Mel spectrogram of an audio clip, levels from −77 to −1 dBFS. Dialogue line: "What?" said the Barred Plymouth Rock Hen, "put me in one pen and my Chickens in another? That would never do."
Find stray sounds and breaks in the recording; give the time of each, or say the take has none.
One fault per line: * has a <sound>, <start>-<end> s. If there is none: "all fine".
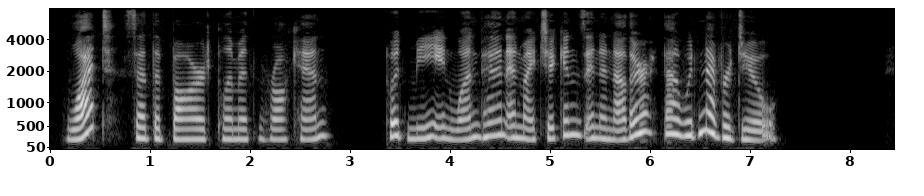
all fine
